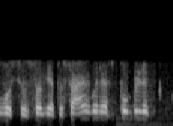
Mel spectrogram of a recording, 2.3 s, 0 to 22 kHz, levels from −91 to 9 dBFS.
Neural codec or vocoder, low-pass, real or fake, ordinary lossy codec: none; 3.6 kHz; real; AAC, 24 kbps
